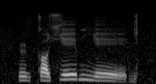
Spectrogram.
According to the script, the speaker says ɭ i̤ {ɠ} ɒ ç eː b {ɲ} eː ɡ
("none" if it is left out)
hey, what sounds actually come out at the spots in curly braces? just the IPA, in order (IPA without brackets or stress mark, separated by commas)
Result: k, ɲ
